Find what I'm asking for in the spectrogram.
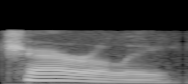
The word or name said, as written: charily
